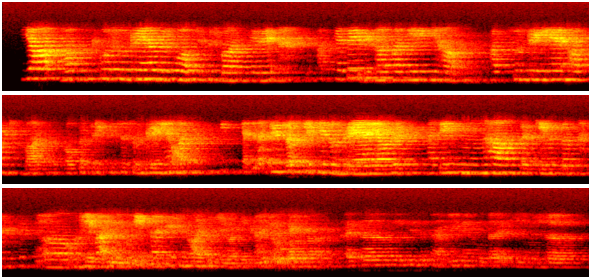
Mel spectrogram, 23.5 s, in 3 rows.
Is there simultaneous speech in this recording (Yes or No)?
Yes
